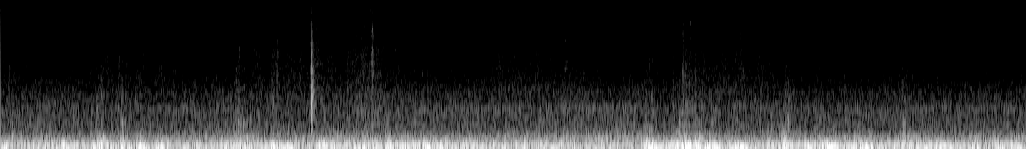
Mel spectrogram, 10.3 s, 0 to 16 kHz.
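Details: Lexus CT200h rolling over speed bumps in cold weather: sharp single knocks over low road rumble from worn strut mounts; the noise disappears completely in summer and was cured by replacing the strut mounts.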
